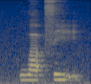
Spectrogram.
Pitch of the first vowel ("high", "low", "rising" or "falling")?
high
